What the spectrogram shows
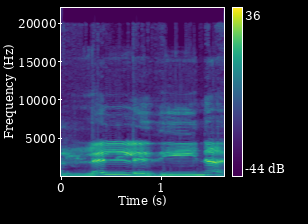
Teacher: وقال الذین، پھر سے قاف کو موٹا پڑھیں گے کیونکہ قاف ہمیشہ ہی موٹا پڑھا جاتا ہے، اور للذین، لام نرمی کے ساتھ پڑھا جاتا ہے، باریک پڑھا جاتا ہے، اس کو پر پڑھنے کی غلطی آپ نے نہیں کرنی.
